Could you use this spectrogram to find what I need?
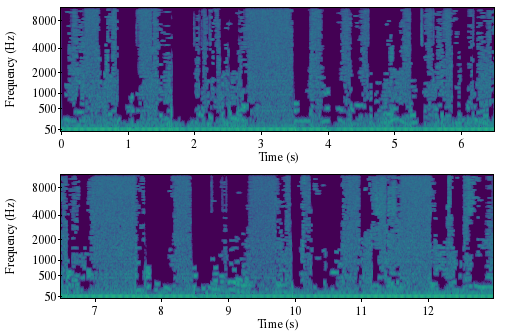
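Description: A middle-aged man preaches passionately through a microphone and loudspeakers in an echoing room.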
